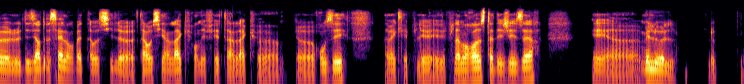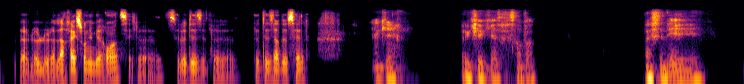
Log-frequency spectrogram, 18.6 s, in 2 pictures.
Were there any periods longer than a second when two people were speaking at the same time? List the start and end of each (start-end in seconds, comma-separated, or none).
none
